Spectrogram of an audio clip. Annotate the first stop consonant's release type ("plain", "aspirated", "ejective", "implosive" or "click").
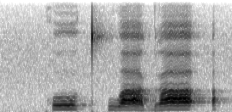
plain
